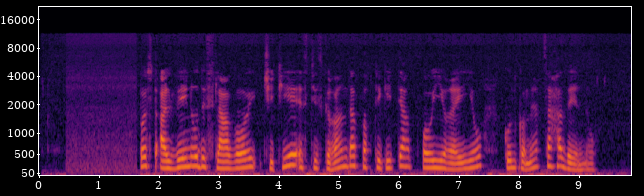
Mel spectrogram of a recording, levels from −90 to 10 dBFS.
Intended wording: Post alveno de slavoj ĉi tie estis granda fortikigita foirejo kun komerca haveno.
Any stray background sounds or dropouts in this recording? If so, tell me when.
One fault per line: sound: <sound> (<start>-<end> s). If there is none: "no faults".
no faults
